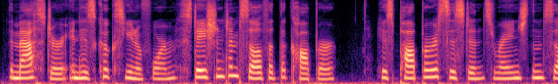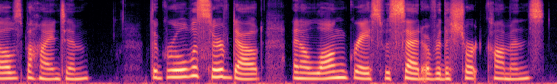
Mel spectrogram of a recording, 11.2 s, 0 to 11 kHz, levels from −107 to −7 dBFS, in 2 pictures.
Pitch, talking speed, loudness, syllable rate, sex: 235 Hz, 175 wpm, -19 LUFS, 5.3 syllables/s, female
